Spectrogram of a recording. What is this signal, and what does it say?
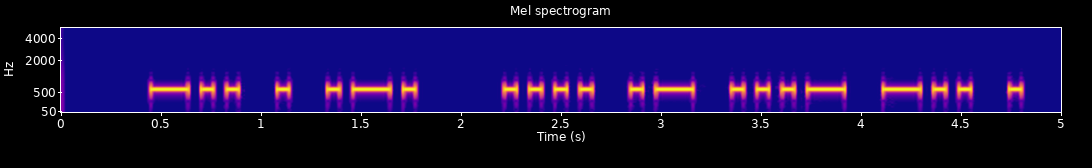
Morse code, heard as a keyed tone, about 19 wpm, 600 Hz. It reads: DER HAVDE
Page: Ferie 19 wpm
